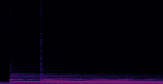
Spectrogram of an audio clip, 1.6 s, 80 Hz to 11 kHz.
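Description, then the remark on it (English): Large old church bells of the Sacré-Cœur de Jésus Church in Montreal, each weighing more than an F-150 pickup truck, ring out with two heavy strikes in quick succession, their deep, resonant tones overlapping and sustaining in a loud, humming wash with no voices. “What do you do with a bunch of old church bells that weigh more than an F-150 pickup truck?”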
